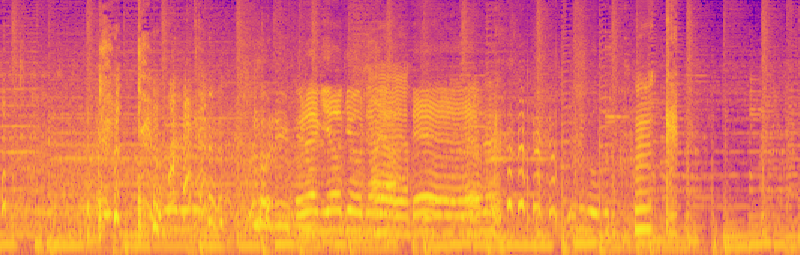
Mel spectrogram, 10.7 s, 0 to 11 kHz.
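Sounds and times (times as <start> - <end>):
people chuckling: 0.0 - 0.4, 1.3 - 4.0, 5.8 - 7.8
person giving short rough coughs: 1.3 - 2.2, 8.5 - 9.2
speech: 2.3 - 9.0.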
